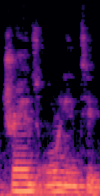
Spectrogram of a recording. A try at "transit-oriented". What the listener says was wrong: Transit. transit-oriented. You said trans-oriented.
